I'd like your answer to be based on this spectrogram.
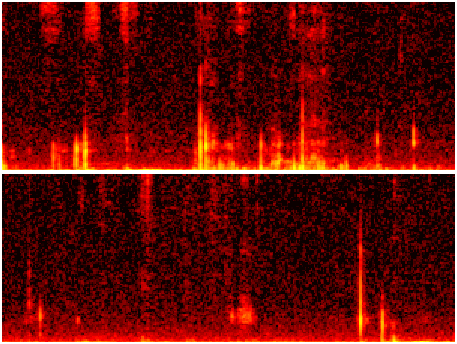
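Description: A small, hollow plastic condiment shaker bottle with a red cap is held close to the microphone and scratched and tapped with long nails. Soft, dry, irregular taps and scratchy clicks come in quick clusters at a low level, with a muffled, bass-heavy body and almost no ring.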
